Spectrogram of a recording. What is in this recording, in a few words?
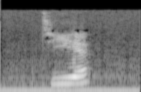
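"jie", Mandarin pinyin, second tone; 俊; jùn jié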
